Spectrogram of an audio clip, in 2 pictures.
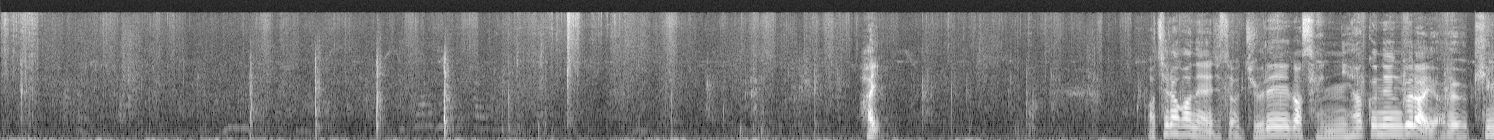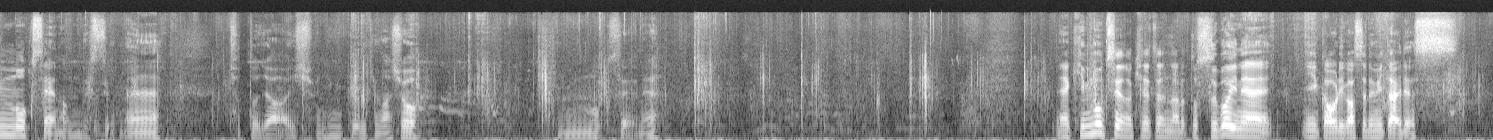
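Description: Footsteps click on stone and crunch on gravel.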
